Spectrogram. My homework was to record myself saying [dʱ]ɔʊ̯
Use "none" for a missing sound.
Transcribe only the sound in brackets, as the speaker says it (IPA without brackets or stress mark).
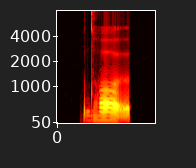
dʱ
